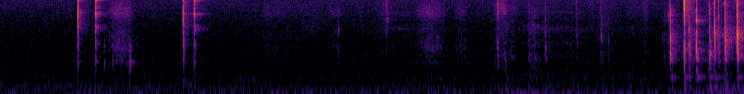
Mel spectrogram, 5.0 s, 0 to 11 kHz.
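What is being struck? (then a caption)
Mechanical keyboard with plastic keycaps and metal case. A Space65 Cybervoyager 65% mechanical keyboard, with a white-gold metal case, GMK ABS plastic keycaps, a carbon fiber plate and Holy Panda tactile switches, is typed on with bare fingertips. A few sharp, bright key clicks come early, then a quiet stretch, and a quicker burst of taps at the end. The short, crisp clacks stop almost instantly over a faint low hum.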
